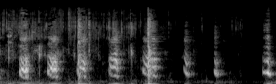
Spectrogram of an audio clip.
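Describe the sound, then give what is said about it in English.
Wet chewing of food, a quick irregular series of smacking, crunchy bites that fade and return several times, with no talking over it. “She's like, I'm not a fan of the chewing.”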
